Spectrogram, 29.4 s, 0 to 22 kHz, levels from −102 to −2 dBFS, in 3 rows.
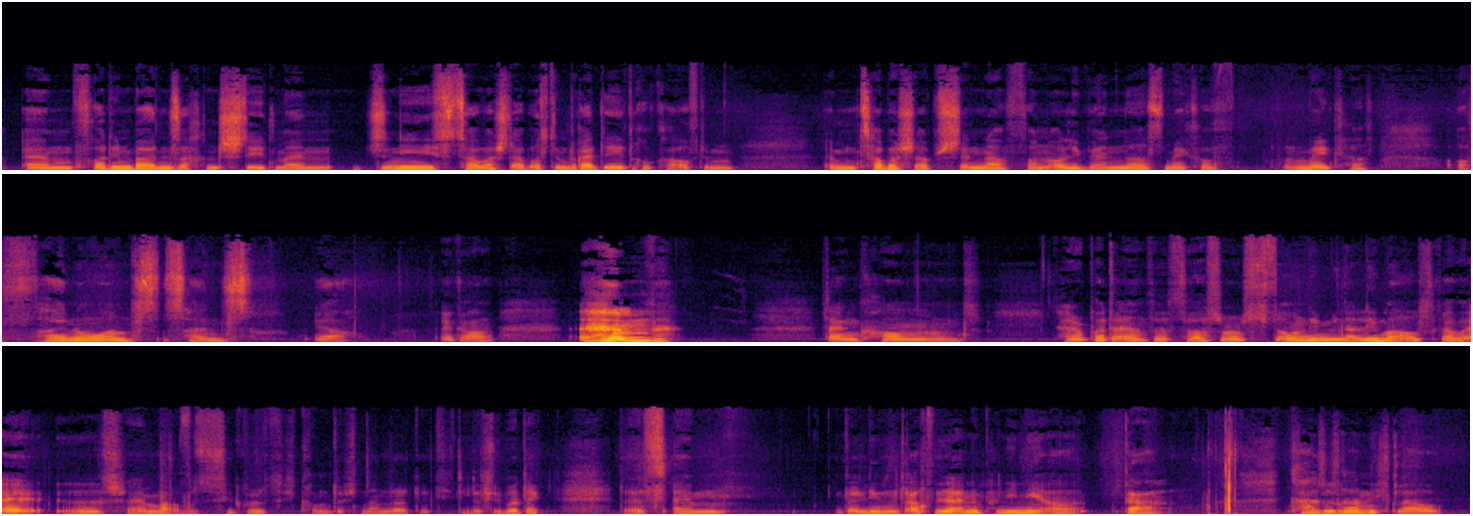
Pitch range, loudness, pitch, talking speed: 205-225 Hz, -33 LUFS, 215 Hz, 135 wpm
